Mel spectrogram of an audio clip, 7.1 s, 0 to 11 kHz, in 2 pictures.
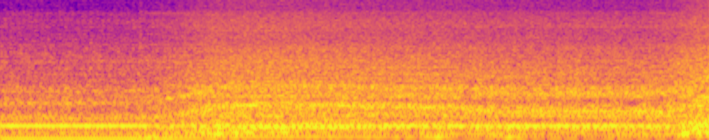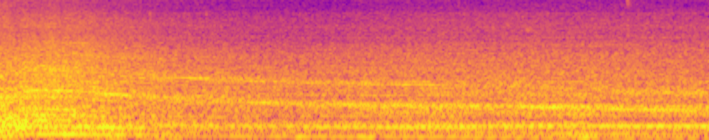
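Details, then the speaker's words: Subaru EJ20 flat-four swapped into a VW Vanagon transporter: blipped at idle, revs hang and sink slowly back over several seconds, better than stalling; true idle about 800 rpm per gauge (sounds lower), not rough. "It does kind of hang up, which is better than it stalling. Yeah, look at how long it takes to get back down to idle."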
